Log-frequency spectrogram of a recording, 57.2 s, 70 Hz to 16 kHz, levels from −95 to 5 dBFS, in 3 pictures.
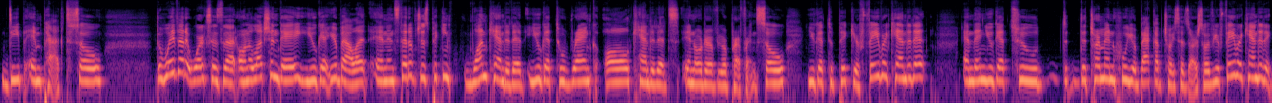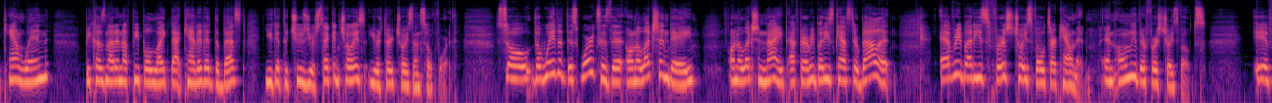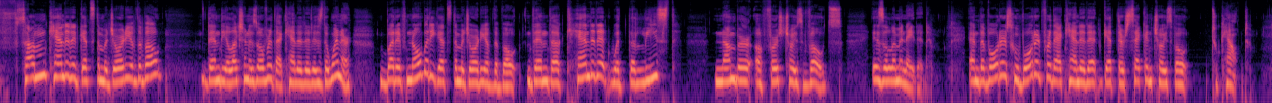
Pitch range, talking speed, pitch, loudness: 205-245 Hz, 180 wpm, 225 Hz, -24 LUFS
